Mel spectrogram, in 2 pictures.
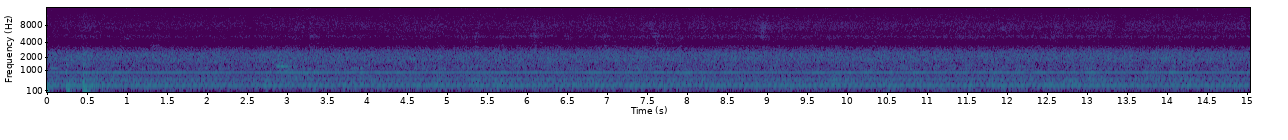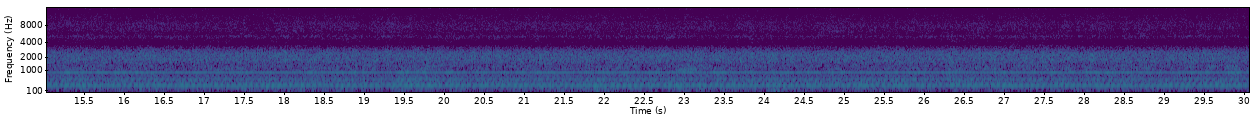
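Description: Faint, steady electrical hum made of several fixed tones over a low hiss, with nothing else happening.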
